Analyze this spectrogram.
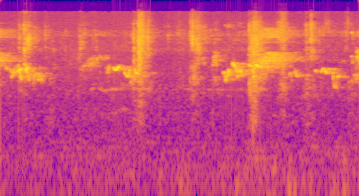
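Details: Just after dawn, sooty-headed bulbuls give quick, warbling, chirpy phrases in a residential area, broken by sharp clicks and a brief flutter of wings.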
